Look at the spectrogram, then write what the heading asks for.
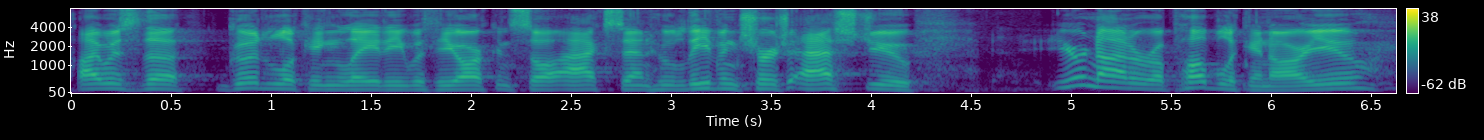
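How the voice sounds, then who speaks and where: A man plays a busybody church lady in her seventies, reading out her letters for comedy. The delivery is blunt and gossipy, with indignant, self-righteous complaints in a slightly high pitch. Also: fairly bright tone, clean tone, lightly acted. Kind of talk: comic reading of emails aloud.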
